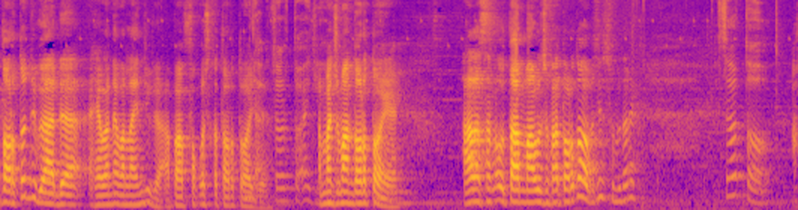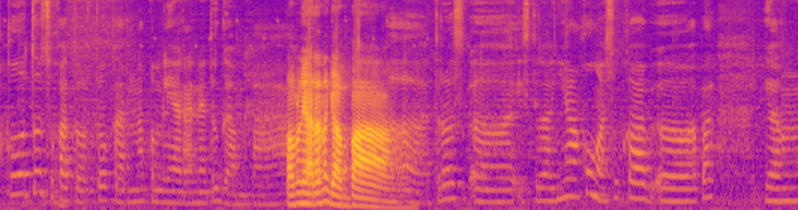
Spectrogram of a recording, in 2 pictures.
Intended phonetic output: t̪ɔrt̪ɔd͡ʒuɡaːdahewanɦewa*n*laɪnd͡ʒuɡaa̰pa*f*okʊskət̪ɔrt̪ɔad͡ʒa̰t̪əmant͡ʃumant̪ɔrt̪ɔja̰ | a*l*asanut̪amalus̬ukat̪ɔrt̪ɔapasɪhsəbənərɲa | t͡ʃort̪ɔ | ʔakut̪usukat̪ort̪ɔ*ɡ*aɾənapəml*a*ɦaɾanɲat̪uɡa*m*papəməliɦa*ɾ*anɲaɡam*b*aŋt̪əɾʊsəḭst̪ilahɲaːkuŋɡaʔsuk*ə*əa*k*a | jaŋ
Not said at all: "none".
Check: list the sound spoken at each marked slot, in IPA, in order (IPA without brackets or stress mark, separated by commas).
n, f, l, k, i, m, ɾ, p, a, p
